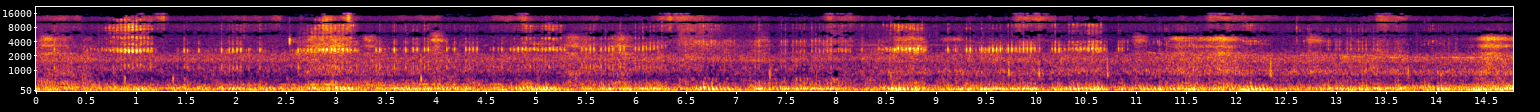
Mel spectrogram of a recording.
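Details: Shufen, a pet shorthair cat, purrs loudly and steadily close up, a continuous low rumbling throb that pulses with each breath and fills the whole recording without a break.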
